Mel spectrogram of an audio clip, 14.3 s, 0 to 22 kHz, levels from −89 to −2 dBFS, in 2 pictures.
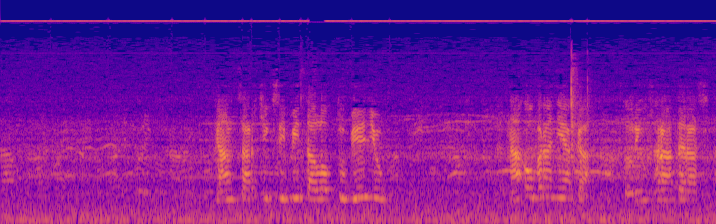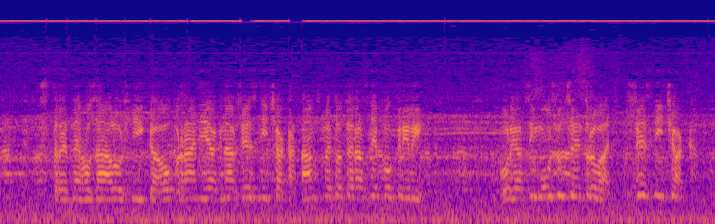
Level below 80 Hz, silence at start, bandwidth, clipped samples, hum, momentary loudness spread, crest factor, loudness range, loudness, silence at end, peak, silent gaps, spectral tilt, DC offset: -48 dBFS; 0 s; 16.5 kHz; under 0.1%; none; 10 LU; 24 dB; 3 LU; -29 LUFS; 0 s; -6 dBFS; none; -3.5 dB/octave; under 0.1%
